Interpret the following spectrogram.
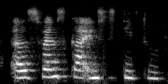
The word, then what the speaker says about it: Svenska institutet: Gimana bacanya nih? Svenska Institutet.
